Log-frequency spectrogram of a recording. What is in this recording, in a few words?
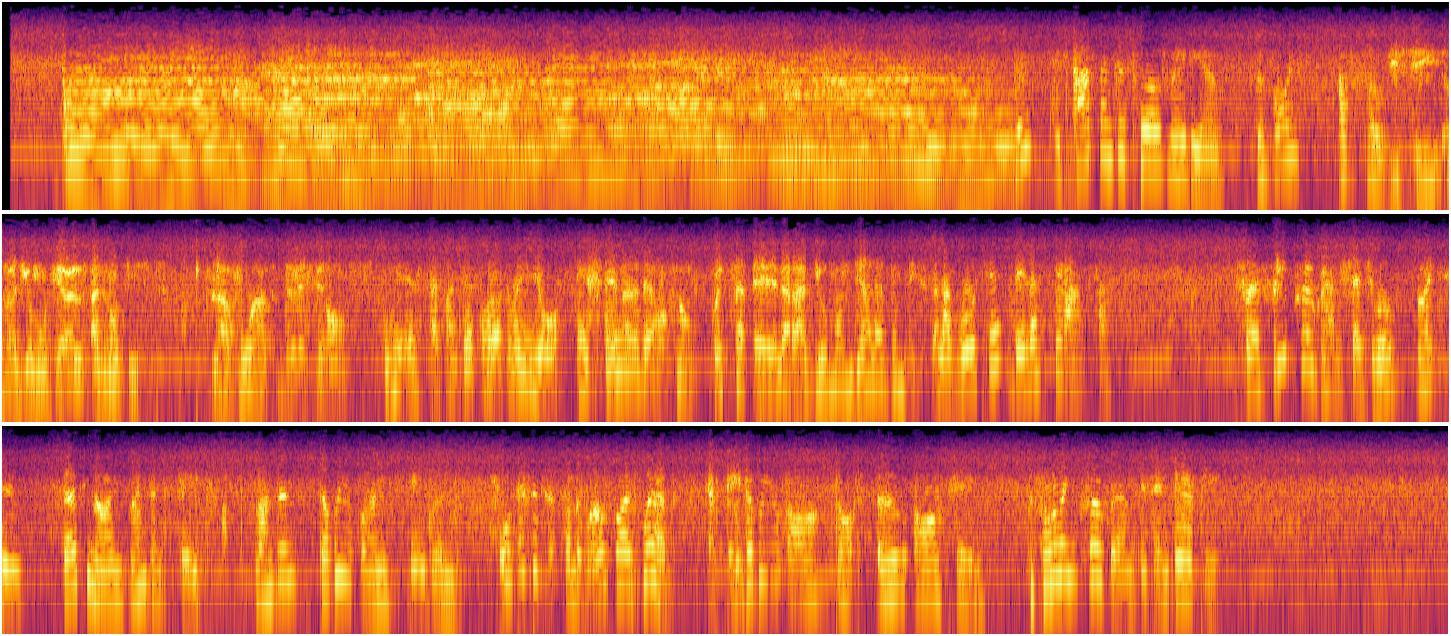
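IS->Multi Lang. ID (women+man); awr; via MOS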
